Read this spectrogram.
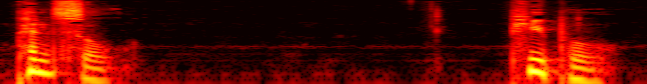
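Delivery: "Pencil" ending in "-sul", "Pupil" in "-pul"; weak I said "uh" in "Pencil" and "Pupil"; careful model words, I reduced to schwa. Shown as a demonstration. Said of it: "uh words where the uh is spelt with an I".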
